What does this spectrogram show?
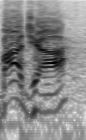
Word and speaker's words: Baja: It's pronounced Baja.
